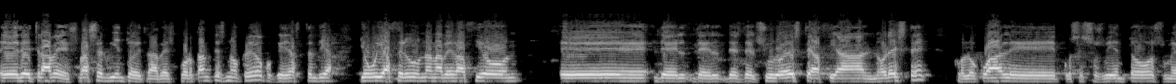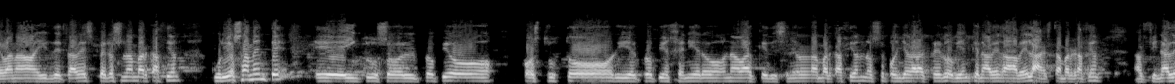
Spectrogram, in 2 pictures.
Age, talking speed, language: 40-59, 195 wpm, Spanish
